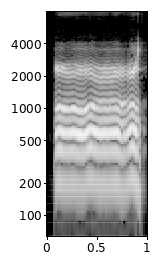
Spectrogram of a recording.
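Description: The sound is placed back in the throat.

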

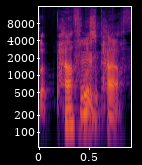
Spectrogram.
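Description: It is said in an American accent.

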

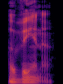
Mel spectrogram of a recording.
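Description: Havana is said with an American pronunciation. "In the United States, they pronounce it"

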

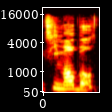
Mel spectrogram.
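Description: It is said in an American accent.

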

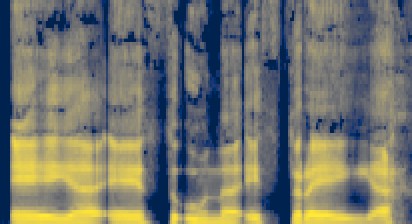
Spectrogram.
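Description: It is spoken with a Spanish accent from Spain.

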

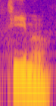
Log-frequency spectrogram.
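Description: The name is pronounced with English sounds. "the English version"

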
